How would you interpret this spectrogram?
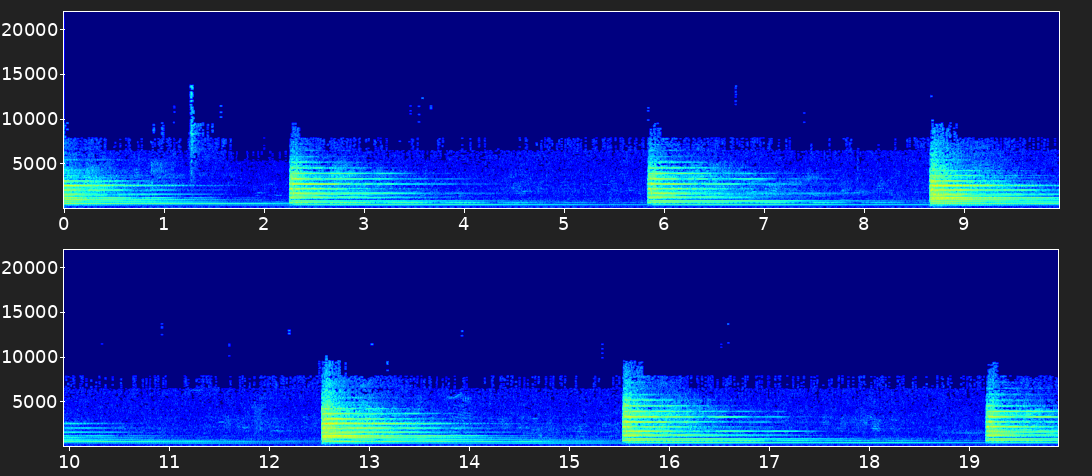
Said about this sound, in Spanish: El toque de difuntos de las campanas.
